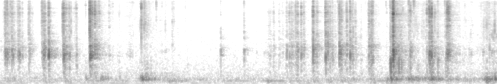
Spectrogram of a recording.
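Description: A solid oval bar of soap with a green rind and a pale yellow inside is held in hand and shaved with a utility knife blade that cuts off curls. A quiet, rapid series of crisp, bright scraping and crackling strokes is heard, with short pauses between some of them. Each stroke stops almost at once, and there is very little low end.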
